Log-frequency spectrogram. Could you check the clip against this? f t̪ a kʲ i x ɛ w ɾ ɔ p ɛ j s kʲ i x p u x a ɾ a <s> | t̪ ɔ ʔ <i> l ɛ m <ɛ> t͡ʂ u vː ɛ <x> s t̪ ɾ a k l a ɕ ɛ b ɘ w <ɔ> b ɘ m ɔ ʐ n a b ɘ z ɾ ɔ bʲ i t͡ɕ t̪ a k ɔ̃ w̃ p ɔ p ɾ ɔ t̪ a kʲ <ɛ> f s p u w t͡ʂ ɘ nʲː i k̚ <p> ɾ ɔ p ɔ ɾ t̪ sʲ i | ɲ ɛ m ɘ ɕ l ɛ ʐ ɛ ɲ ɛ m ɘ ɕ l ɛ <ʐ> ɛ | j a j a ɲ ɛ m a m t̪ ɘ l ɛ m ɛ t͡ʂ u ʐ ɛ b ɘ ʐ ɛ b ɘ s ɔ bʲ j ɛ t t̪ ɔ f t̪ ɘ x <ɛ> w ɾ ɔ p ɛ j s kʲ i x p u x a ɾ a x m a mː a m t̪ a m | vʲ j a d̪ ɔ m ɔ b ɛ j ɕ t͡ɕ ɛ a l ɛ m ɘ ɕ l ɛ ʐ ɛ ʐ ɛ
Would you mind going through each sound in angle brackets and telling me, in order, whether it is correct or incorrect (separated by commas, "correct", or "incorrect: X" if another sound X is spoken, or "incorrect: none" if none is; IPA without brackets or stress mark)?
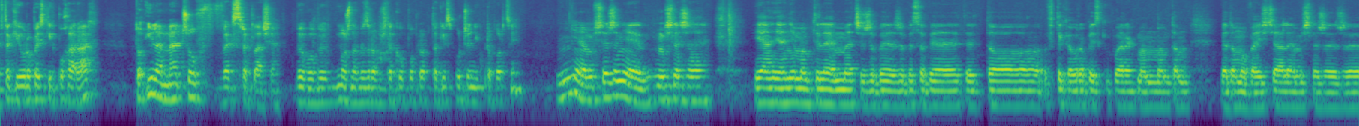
incorrect: x, correct, correct, incorrect: k, correct, incorrect: i, correct, correct, correct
